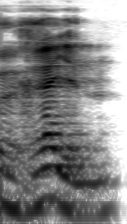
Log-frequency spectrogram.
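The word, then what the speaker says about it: غين: avec un point dessus qui est le ryen qui ressemble pas mal au au R français voilà euh ensuite euh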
